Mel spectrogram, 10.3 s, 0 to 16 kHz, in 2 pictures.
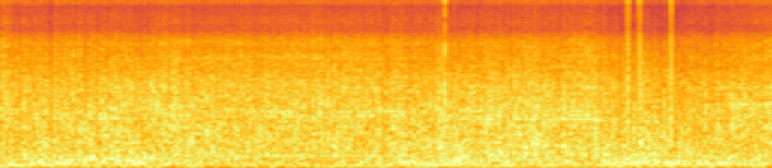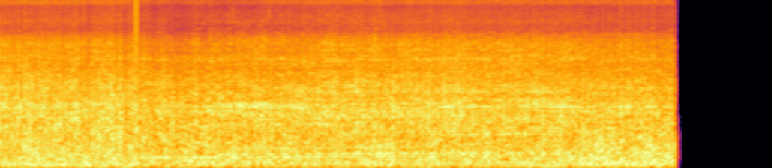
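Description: Yamaha motorcycle cruising in sixth gear at about 100 km/h: a loud, steady mix of wind rushing over the microphone and engine drone. It cuts off abruptly to silence near the end.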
